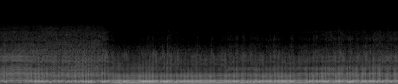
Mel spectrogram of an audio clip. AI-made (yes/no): yes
